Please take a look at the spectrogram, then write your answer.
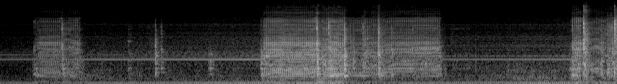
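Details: LG VCR that wouldn't eject, after about two hours of realigning and repairing the loading-mechanism gears: faint motor whir, a few seconds of busy gear chatter, then a click as the tape ejects; the mechanism now runs smoothly, a normal eject cycle.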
